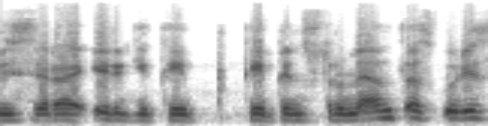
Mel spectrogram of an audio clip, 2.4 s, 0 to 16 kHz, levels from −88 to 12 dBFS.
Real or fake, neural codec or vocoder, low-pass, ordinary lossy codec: real; none; 14.4 kHz; AAC, 96 kbps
